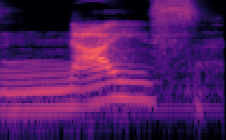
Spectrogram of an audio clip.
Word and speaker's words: Nuys: It's pronounced Nice. The Van Nuys Boulevard.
